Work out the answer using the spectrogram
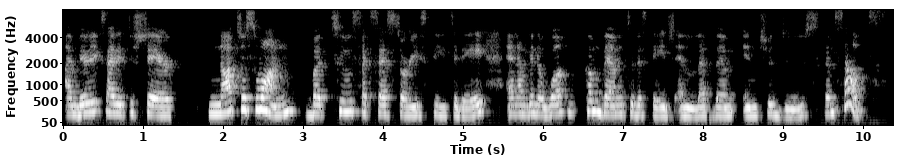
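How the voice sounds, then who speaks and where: A woman's voice: medium pitch, a little slow. Echoey-sounding Filipino woman hosting an interview. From Philippines. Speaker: host. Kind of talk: hosting a live online interview. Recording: echoey room.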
